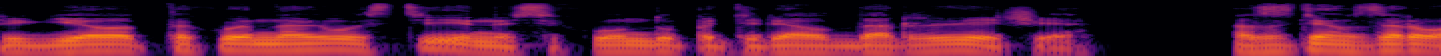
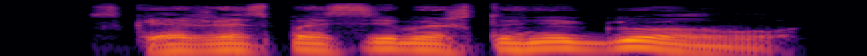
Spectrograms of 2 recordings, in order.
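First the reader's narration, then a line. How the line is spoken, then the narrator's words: Muttered. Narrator (Russian): буркнул Низя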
